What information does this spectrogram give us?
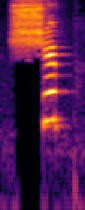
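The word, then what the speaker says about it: ship: शिप, देख रहे हो, शिप।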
